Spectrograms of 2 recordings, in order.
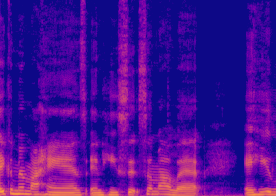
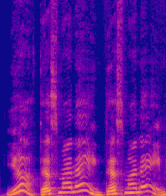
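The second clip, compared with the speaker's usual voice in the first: high, eager dog's inner voice; the puppy thrilled at hearing his name; high eager puppy voice, repeating happily; excited dog voice; 10 semitones higher than usual. Retold or imitated.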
